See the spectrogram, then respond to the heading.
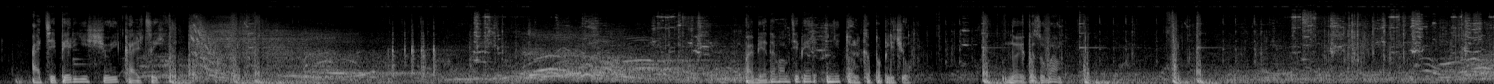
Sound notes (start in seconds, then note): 3.2 cries of admiration; 3.7 creak; 12.9 ceremonial music; 12.9 creak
